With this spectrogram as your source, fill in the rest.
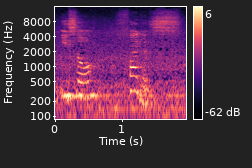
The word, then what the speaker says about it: oesophagus: structure is known as esophagus here o is silent but it starts from e but o is silent and in the definition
